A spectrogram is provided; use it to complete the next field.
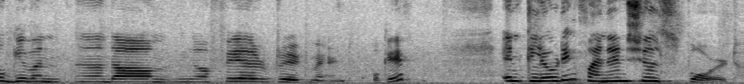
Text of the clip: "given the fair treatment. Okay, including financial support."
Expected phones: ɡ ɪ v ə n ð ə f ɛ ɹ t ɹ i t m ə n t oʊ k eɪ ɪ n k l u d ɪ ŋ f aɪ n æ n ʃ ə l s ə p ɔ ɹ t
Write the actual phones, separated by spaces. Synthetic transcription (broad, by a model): ɡ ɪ v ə n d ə f ɛ ɹ t ɹ i t m ə n t oʊ k eɪ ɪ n k l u d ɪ ŋ f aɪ n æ n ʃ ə l s p ɔ ɹ t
